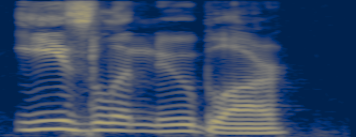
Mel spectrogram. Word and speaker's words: Isla Nublar: We went to Isla Nuber. – It's pronounced how you pronounce it. – Isla Nublar.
